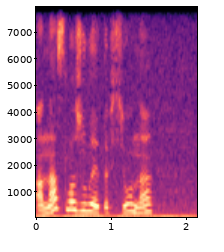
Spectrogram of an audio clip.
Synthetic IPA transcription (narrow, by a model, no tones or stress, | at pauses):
anaslˠaʐɨlˠəɛt̪əfsʲona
